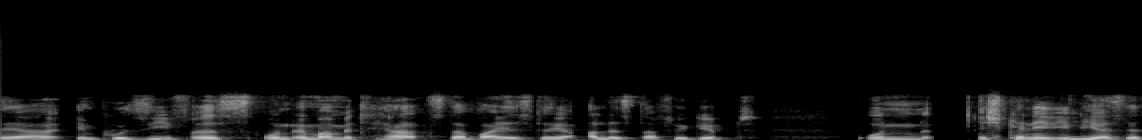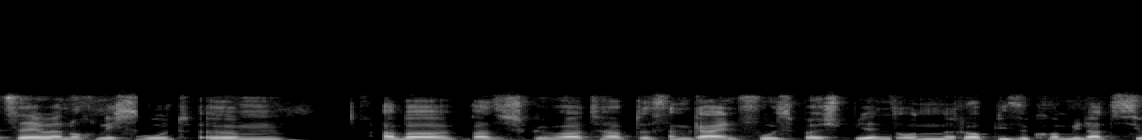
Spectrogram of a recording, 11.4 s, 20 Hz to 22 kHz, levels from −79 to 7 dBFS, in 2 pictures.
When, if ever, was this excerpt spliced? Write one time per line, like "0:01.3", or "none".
0:02.7
0:04.7
0:06.4
0:09.1
0:10.2
0:10.5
